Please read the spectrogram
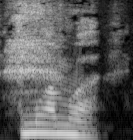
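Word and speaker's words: Oumuamua (ʻOumuamua): I think that's the correct way of saying it. Oumuamua. It's a Hawaiian word and it means scout.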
